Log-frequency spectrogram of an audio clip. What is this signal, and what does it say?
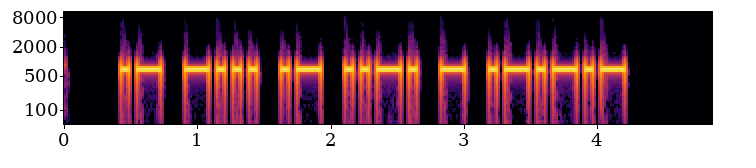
Morse code, heard as a keyed tone, about 21 wpm, 700 Hz. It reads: ABAFT.
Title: Pangram Challenge v2 - 20wpm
